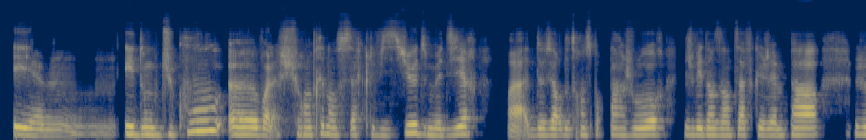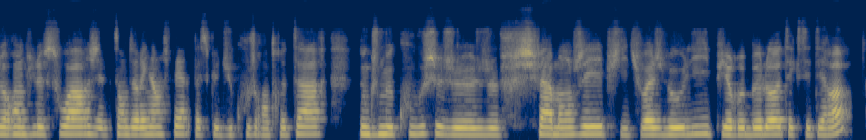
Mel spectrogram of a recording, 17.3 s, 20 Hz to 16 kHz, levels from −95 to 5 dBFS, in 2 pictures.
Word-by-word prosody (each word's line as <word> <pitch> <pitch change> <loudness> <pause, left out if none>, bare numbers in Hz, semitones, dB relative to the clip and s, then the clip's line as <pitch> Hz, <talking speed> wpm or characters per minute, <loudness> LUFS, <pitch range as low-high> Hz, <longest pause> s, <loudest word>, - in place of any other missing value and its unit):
Et 185 -2 +6
hem, 165 +5 -8
et 200 -1 +6
donc 185 -1 0
du 180 +2 -7
coup, 275 +8 +2
heu, 190 -1 +4
voilà, 175 -2 -2
je - - -9
suis 185 - -7
rentrée 185 +3 -4
dans 185 -3 -3
ce 185 - -9
cercle 185 0 -8
vicieux 170 +7 -1
de 190 - -10
me 170 -1 -3
dire: 195 +4 0 0.3
«Voilà, - - -2
2 170 +1 -4
heures 170 0 0
de 170 - -7
transport 180 +1 -10
par 175 -1 -7
jour, 180 +1 +1 0.2
je 180 - -7
vais 175 -1 +1
dans 175 -1 -3
un 170 - -3
taf 175 0 -5
que 175 - -5
j'aime 165 0 -5
pas, 180 0 +3 0.4
je 195 0 -3
rentre 190 0 +1
le 195 0 +2
soir, 195 0 +3
j'ai 185 -2 -2
le 175 - -12
temps 190 +2 -4
de 190 0 +2
rien 190 +1 +2
faire 200 0 -2
parce 185 -1 -7
que 185 - -5
du 180 0 -8
coup, 190 - -11
je 190 - -7
rentre 175 +1 -6
tard, 195 +1 0 0.4
donc 195 -2 +2
je 195 - -1
me 200 -1 +4
couche, 205 +2 -3
heu, 205 - +2
je 185 -1 +3
je 180 0 -1
je 175 - -1
fais 200 - +3
à 190 - +5
manger, 195 +2 +3
puis 190 -2 -10
tu 175 +2 -11
vois, 185 0 +7
je 185 - +1
vais 185 - +4
au 185 0 +9
lit, 200 +2 -3
puis 190 - +2
rebelote, 185 +1 +4
et 185 - -2
cetera». 180 0 -1
185 Hz, 250 wpm, -23 LUFS, 180-195 Hz, 0.4 s, au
